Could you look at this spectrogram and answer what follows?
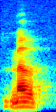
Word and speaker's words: mad: Food in Danish is mad. Skin in Danish is hud. Notice that both of these words is not pronounced with a hard D, but with a soft D. Mad, hud.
